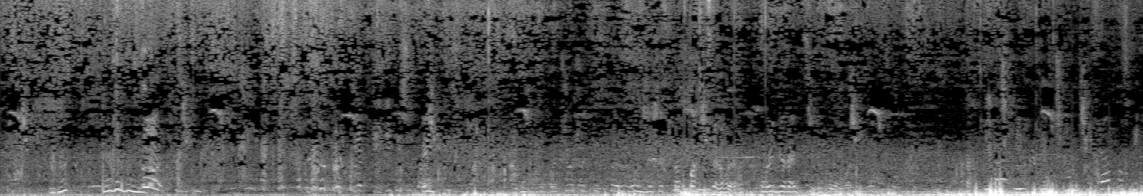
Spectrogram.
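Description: Young children chatter and call out nearby outdoors.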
